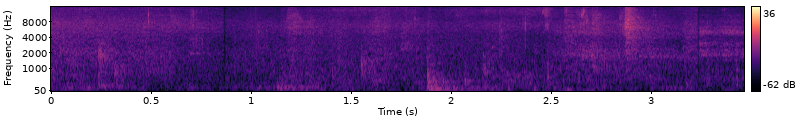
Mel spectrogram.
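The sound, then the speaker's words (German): A key that has been handed over rattles in the lock of a tightly locked door, then a latch clunks and the door swings open, with one sharper thump midway. The sounds are moderately quiet over a low background rumble. “Da wird uns ein Schlüssel gereicht. Dankeschön. Die Tür ist sehr gut verschlossen. So, und jetzt kommen wir durch.”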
